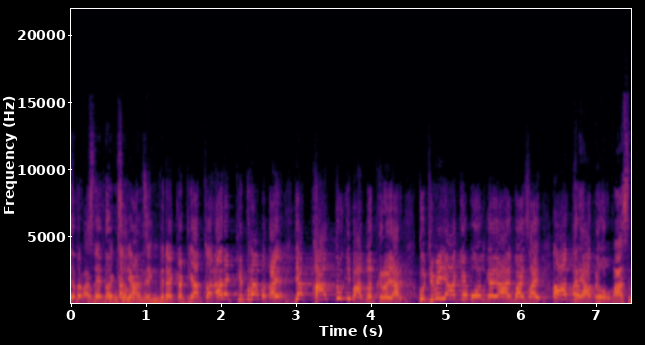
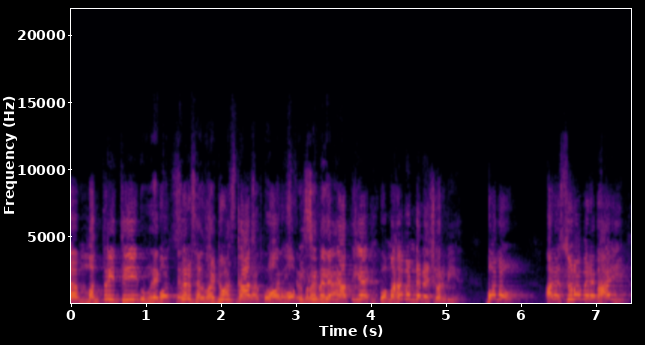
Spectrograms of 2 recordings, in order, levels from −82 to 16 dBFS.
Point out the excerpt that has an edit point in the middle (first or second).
first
